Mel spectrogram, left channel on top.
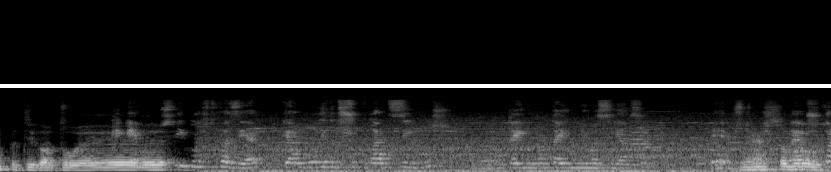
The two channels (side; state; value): left; silent; digital silence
